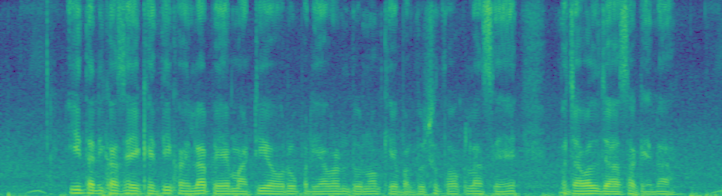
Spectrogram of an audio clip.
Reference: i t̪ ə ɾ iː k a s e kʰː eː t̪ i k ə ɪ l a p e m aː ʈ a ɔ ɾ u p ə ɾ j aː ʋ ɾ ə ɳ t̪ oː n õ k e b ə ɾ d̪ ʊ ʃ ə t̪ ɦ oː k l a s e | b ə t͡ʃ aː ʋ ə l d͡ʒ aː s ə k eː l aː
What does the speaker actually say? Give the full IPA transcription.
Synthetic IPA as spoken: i t̪ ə ɾ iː k a s e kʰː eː t̪ i k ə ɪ l a p e m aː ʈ i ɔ ɾ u p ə ɾ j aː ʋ ɾ ə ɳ d̪ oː n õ k e b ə ɾ d̪ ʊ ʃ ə t̪ ɦ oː k l a s e | b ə t͡ʃ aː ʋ ə l d͡ʒ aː s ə k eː l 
